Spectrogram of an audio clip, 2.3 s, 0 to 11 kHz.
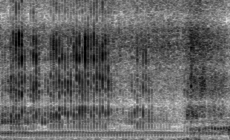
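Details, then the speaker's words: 110V RV fresh water booster pump drawing from a swimming pool hose, left to suck the last water from the hoses: rough gurgling churn turning hollow and louder as it sucks air and runs dry. "I'm going to let it suck dry for a little bit here's here's the hose that was in the swimming pool"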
